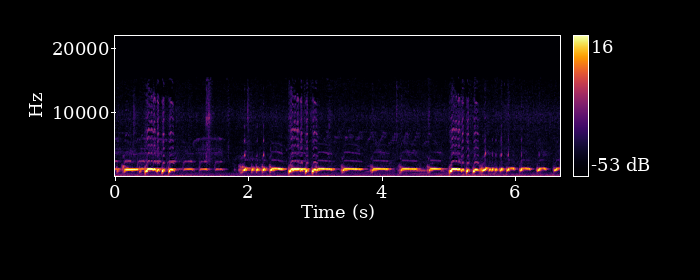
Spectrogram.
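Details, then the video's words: Local zebra dove with a big voice, used as a lure for other doves: nearly continuous sequence of short, rhythmic coos, broken into fast bursts and evenly spaced single notes, with sharp clicks at intervals. "perkutut lokal gacor suara besar pancingan super ampuh"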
